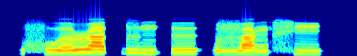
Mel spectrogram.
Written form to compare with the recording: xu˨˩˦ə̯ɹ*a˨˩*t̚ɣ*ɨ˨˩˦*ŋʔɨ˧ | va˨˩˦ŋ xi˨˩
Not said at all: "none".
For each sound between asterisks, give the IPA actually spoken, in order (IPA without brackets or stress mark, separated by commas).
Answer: a˦˥, ɨ˧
